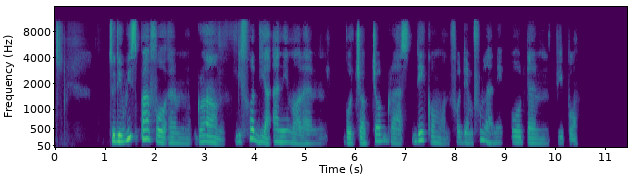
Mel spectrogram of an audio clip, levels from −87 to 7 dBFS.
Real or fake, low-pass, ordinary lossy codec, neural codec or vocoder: fake; 10.8 kHz; MP3, 48 kbps; codec, 24 kHz, 0.9 kbps, DualCodec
